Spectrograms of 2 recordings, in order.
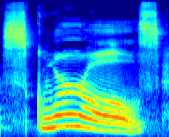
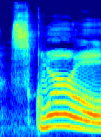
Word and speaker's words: squirrel: These are squirrels. Squirrel is an extremely tricky word for English learners to say. Can you say it with me? Squirrel, squirrel. The final sound is in your throat, -ul, -ul, squirrel.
